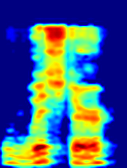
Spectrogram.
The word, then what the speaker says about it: Worcester: first official Ryder Cup competition hosted by the Worcester. I'm using the Boston pronunciation, Worcester?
